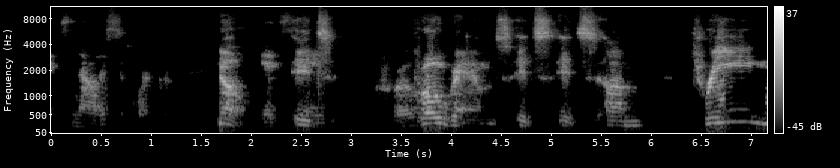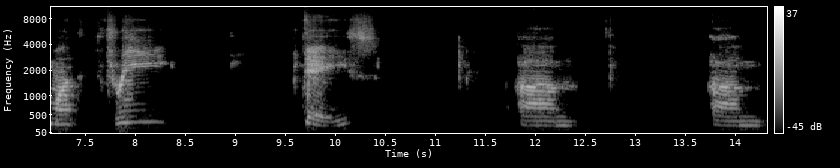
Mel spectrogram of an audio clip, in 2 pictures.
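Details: Adult man seven years after a stroke, with non-fluent Broca's aphasia and possible apraxia of speech, with relatively preserved comprehension, cued by his wife with first sounds; Broca's aphasia.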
